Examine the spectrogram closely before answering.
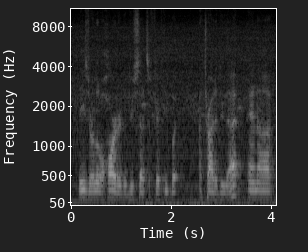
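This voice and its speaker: Against noticeable background noise, a man talks at a moderate pace. His medium pitch stays in a monotone, flat intonation. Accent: Southern US. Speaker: chainsaw carver. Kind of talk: casual vlog advice talk. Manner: casual, with fillers and self-corrections.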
